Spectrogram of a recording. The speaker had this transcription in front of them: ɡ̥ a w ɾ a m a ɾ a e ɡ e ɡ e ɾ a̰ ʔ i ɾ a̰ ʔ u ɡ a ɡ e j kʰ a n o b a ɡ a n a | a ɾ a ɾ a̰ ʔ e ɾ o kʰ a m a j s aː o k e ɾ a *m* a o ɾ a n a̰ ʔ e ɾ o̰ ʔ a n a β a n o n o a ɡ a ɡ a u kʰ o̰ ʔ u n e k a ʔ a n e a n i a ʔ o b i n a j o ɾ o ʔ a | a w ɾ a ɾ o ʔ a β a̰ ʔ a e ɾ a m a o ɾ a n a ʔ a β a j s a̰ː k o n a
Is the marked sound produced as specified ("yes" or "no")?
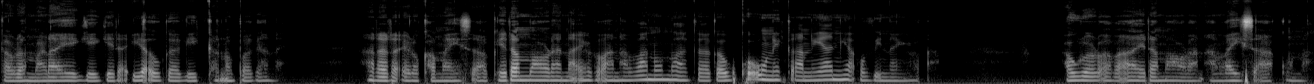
yes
